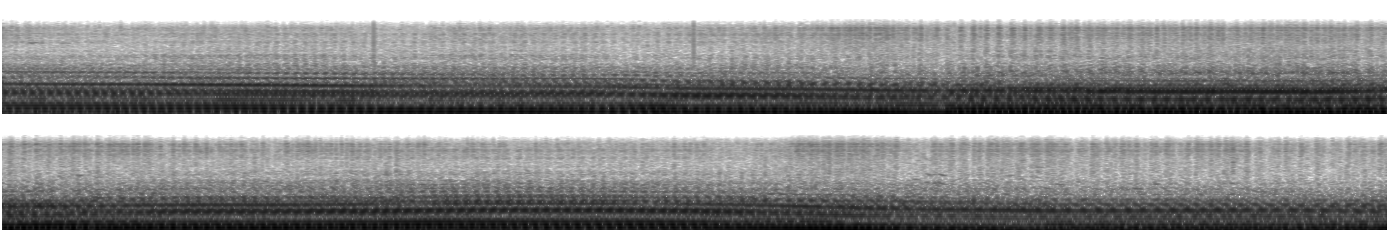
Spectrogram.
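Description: Opel Corsa's engine heard from inside the cabin while lapping a race track, its note rising and falling in pitch through the gears, growing louder about eight seconds in and again near the end.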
